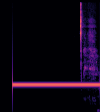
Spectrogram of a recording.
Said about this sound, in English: Please leave your message at the sound of the beep.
